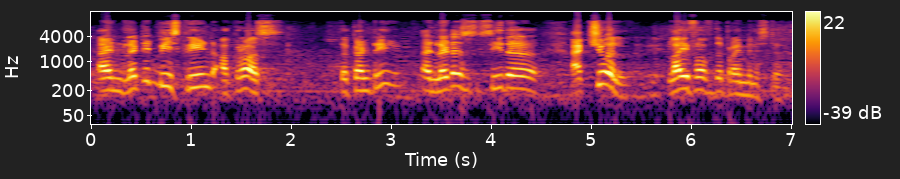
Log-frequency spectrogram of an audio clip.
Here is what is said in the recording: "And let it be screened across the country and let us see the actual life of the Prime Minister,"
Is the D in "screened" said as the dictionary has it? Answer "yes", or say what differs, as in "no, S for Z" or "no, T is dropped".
yes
